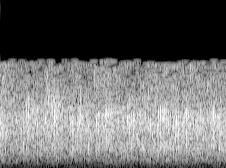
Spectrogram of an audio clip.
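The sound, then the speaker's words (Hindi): An audience claps in a hall, a dense, steady patter of many hands at an even, fairly loud level throughout, with no voices over it. “तो अपने लिए तालियां बजाओ।”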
